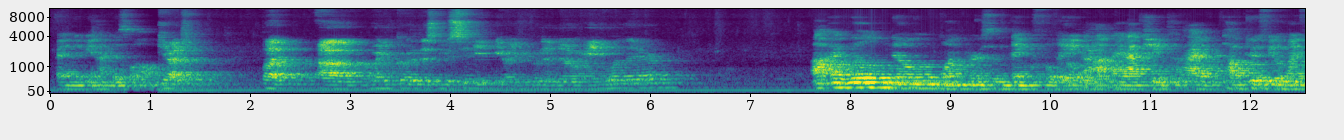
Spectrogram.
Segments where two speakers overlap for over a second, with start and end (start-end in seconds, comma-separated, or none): none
